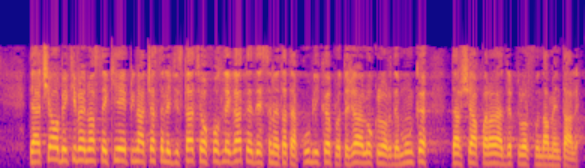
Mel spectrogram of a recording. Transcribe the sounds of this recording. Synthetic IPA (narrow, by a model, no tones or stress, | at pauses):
d̪̥e̞at͡ʃe̞jao̞bjek̚t̪ive̞le̞noast̪ɾe̞kʲe̞je̞pɾinat͡ʃast̪əle̞d͡ʒislat̪sie̞awfo̞st̪le̞ɡat̪e̞d̪e̞sənət̪at̪eapublikəpɾo̞t̪e̞ʒaɾealo̞kuɾilo̞rd̪e̞muŋkə | d̪̥arʃiapəɾaɾead̪ɾe̞p̚t̪uɾilo̞rfund̪ame̞nt̪ale̞̰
